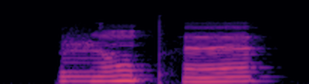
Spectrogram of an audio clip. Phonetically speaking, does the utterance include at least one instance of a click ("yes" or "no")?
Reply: no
